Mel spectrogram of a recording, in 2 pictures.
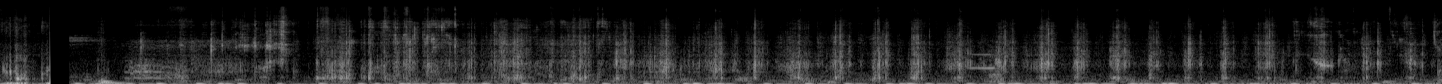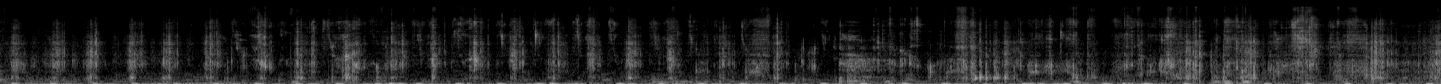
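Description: Close-miked biting and chewing of a pink ring-shaped jelly sweet: a dense, continuous run of crunchy, crackling bites and mouth sounds, with a brief break about half a second in.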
